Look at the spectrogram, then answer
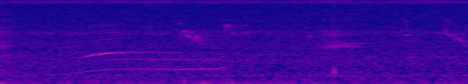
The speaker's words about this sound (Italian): mi si sta avvicinando un gatto che mi, si, mi sta miagolando, si sta avvicinando come se fosse una tigre che mi vuole sbranare, ma in realtà è un piccolo gatto. Forse si sente mentre miagola.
